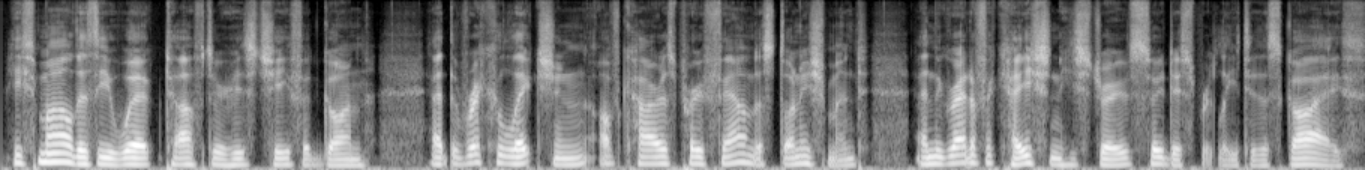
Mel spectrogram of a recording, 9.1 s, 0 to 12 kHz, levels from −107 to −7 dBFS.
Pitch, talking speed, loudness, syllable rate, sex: 130 Hz, 170 wpm, -18 LUFS, 5.9 syllables/s, male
